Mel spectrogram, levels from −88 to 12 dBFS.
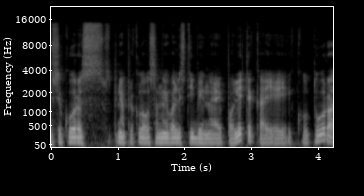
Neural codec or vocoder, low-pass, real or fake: vocoder, 44.1 kHz, 128 mel bands every 256 samples, BigVGAN v2; 14.4 kHz; fake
